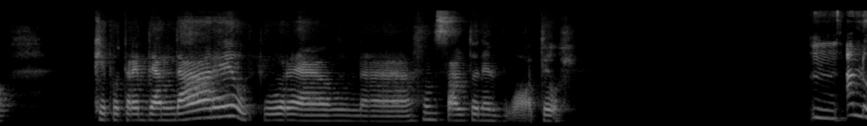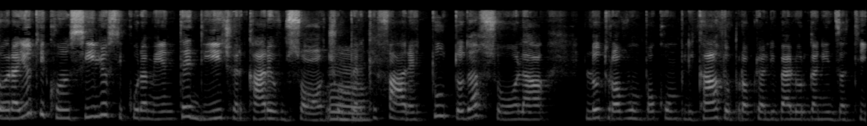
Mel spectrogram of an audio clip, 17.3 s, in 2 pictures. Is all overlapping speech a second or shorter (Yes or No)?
Yes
